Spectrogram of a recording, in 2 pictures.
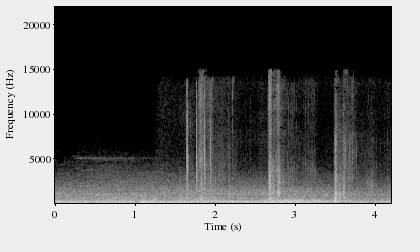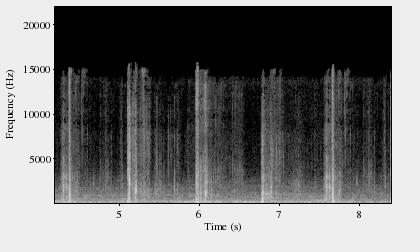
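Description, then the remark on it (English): Steady footsteps crunch across hard compacted earth in a Foley theatre at Pinewood and Shepperton Studios in London, about eight firm, evenly spaced steps with a gritty scuff to each, heard alone over a low, constant background hum. “This is hard compacted earth.”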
